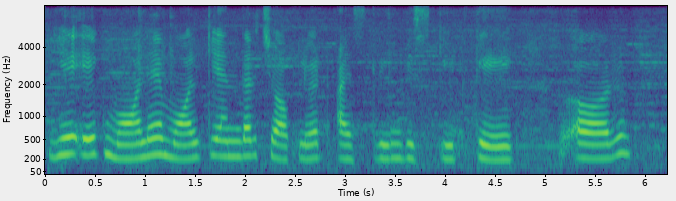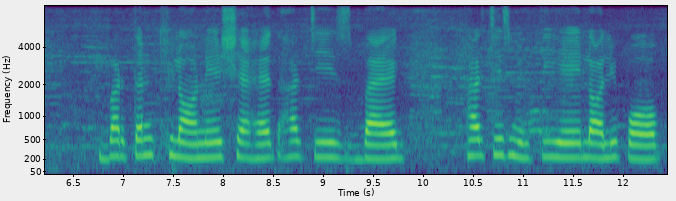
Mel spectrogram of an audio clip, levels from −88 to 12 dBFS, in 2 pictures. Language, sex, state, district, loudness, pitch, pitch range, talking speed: Hindi, female, Uttar Pradesh, Lucknow, -14 LUFS, 225 Hz, 210-245 Hz, 115 wpm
